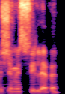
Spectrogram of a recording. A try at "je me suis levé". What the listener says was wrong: Oui, exactement, exactement.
